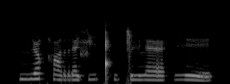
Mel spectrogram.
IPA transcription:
ɲ y qʰ ɑ r æ ɕ i ǃʰ i ǀ y l æ | ɦ e

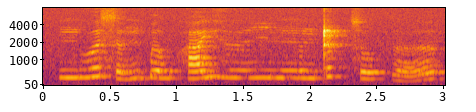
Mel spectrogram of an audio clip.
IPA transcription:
ŋ u˧˥ ə̯ s ə˨˩˦ ŋ ɓ ə˧ w h a˧˥ j ɣ ɨ˧ ɣ i˧ m ŋ ə˧ ŋ ʈ ə˦˥ k̚ s o˧ k əː˨˩˦

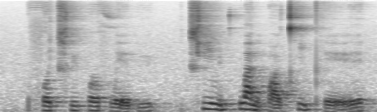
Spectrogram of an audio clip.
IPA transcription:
f ɤ˧˥ t͡ɕʰ y˧˥ p ɤ˧˥ f w ḛ˨˩ ɪ̯ p y˦ | t͡ɕʰ i˥ l y˨ pʰ w a˥˩ n p ɑ̰˨˩ ʊ̯ t̪ʰ i˥˩ pʰ ḛ˨˩˦ ɪ̯

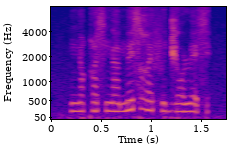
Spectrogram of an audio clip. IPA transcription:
ŋ ɛ q ɘ s ŋ a m ɛ s ʁ ɛ f ɘ d͡ʒ ɔ ɹ ɛ s

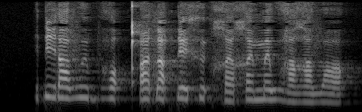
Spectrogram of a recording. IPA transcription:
ɗ i˦ ɾ a˦ v ɨ˦˨ bʱ ɔ˦ ʔ qʼ e˦ ɗ a˦ ʔ ɗ e˦ x ɨ˦ ʔ χ e˨ χ e˦ m ɛ˦ w ɦ a˨ ʁ a˨ v ɑ˨

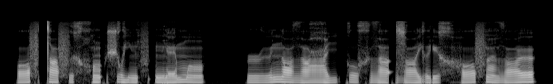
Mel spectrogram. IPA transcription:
ɔ f tˤ o f ʏ x χ õ ʔ ʃ o j ĩ f ʔ ĩ ɾ ɛ m ɔ̃ | ɹ ʏ n ɔ ðˤ ɘ ʕ i k o x ðˤ ɛ ʔ zˤ œ j ɘ ɾʲ œ x h ɔ f ĩ ðˤ œ

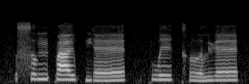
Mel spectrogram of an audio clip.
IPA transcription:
s ʊ˥ ŋ p a˥ ɪ̯ p j ɛ˧˥ | k w e˥ ɪ̯ kʰ ɤ˨˩ l ɥ ɛ˥

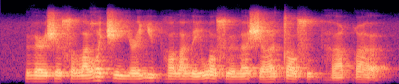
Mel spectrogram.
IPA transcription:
ð ə˞ ʃ ə˞ sʷ ɪ lˠ ɪ ʁʷ i t͡ʃ i j ə˞ ʎ i bʱ ɔ lˠ ʌ ð i w ɔ sʷ ə˞ ð ʌ ʃ ʌ t ɔ sʷ ɪ bʱ ʌ qʷ ʌ

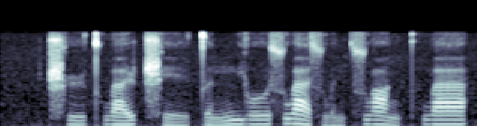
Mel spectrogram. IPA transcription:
ʈ͡ʂʰ ɻ̩˧˥ t̪ʰ w a˧˥ ɪ̯ ʈ͡ʂʰ e˨˩ ɪ̯ t̪ ə˧˥ n n̪ j o˥ ʊ̯ s w ä˥˩ s w ə˩ n t͡s w ɑ˥˩ ŋ pʰ w ä˥

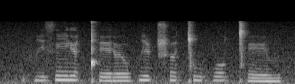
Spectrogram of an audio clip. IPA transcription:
f i˨ s ĩ˦ ɾʲ ɐ˦˨ ǃʰ e˨ ɾ ø˨ ʊ̯ p i˦ ʈ͡ʂʰ ə˦ ǀ u˦˨ p o˦ ǀʰ ẽ˨ v

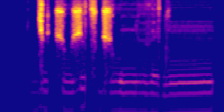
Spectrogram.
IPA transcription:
ɟ ɨ t͡ʃ u ʒ ɨ t͡s d͡ʒ u ɲ ɨ ð e d ũː

